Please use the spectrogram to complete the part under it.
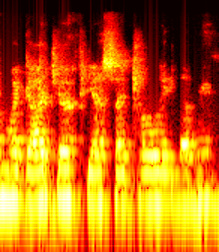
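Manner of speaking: weepy, tearful, crying voice. Retelling a partner's tearful reply to a confession, imitating someone crying. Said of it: "she just blew up crying".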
